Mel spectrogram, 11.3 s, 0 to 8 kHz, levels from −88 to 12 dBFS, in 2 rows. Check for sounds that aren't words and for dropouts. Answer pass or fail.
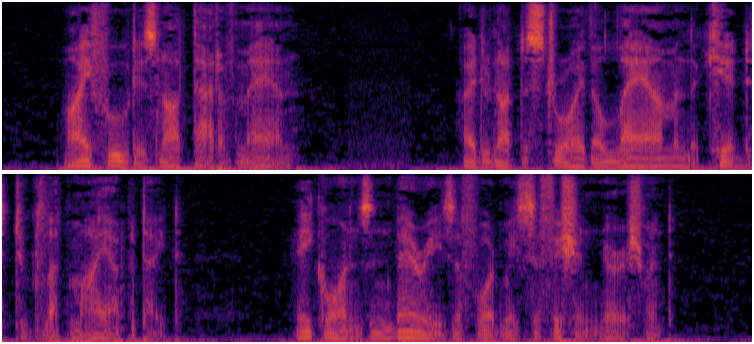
pass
